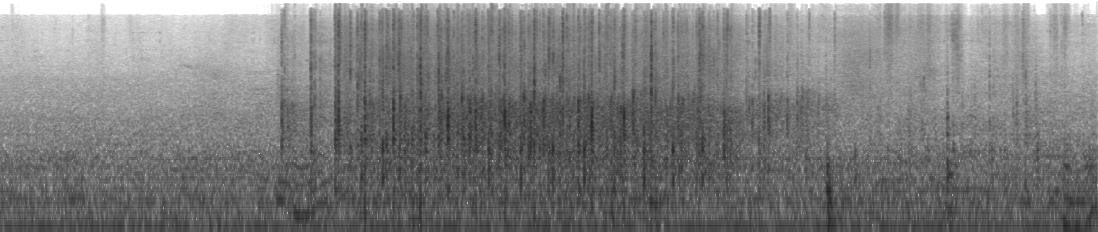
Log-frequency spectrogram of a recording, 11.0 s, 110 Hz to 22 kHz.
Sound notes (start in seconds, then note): 2.8 audience applauds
